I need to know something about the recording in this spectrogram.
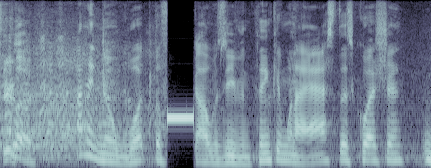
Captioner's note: beep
